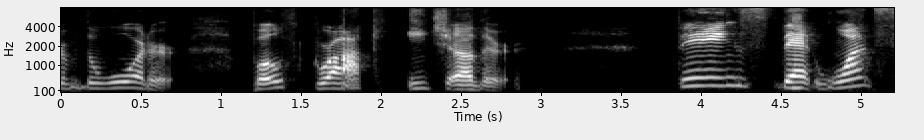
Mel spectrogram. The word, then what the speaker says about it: grok: I heard the word frog this week accordingly grock is generally pronounced as gural gr terminated by a sharp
